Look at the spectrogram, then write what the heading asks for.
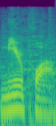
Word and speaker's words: mirepoix: adding in our carrots onion and celery aka near poa we talked about this a little bit earlier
